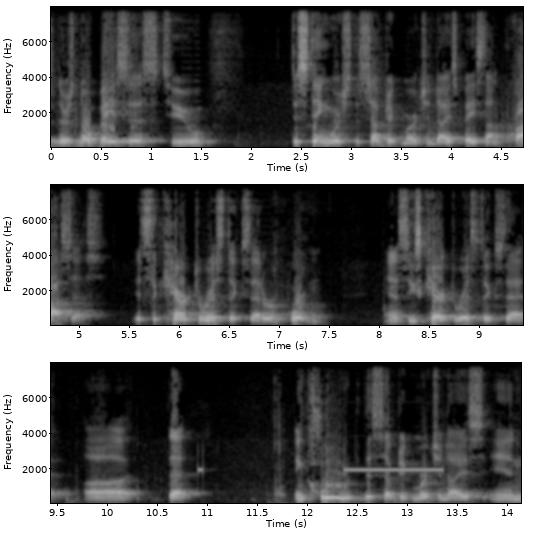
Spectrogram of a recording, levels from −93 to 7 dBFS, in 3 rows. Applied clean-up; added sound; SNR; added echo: none; Telephone; 11 dB; none.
